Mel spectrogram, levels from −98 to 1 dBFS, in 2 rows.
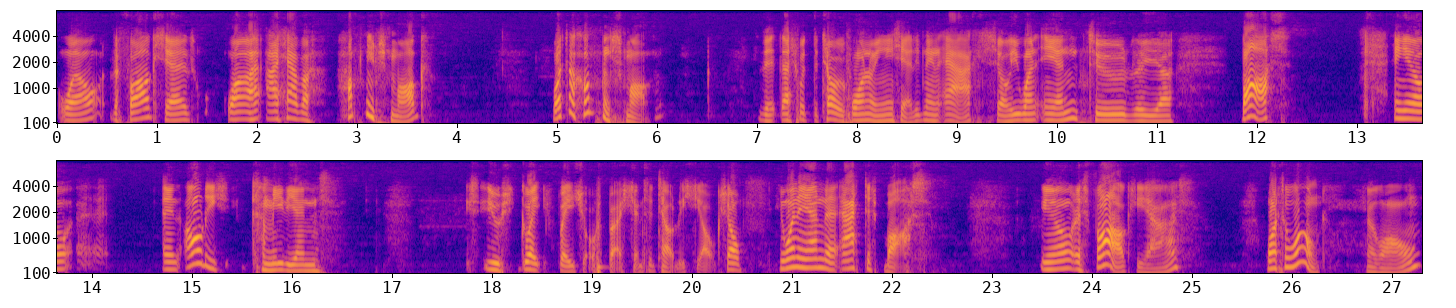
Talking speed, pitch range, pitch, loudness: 145 wpm, 160-210 Hz, 175 Hz, -24 LUFS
